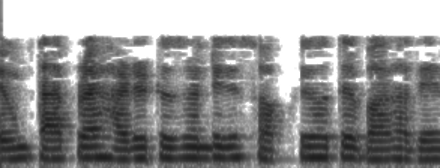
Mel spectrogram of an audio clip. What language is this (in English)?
Bangla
